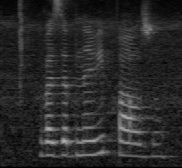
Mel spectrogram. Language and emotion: Russian, neutral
